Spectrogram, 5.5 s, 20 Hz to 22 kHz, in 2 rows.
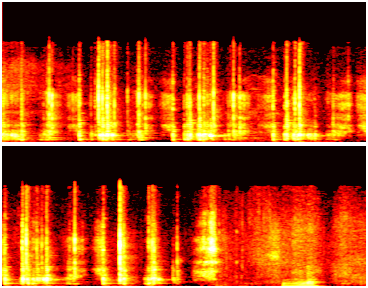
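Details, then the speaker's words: Mercedes W211 drum-type parking brake being renewed and adjusted via the knurled adjuster screw, drum turned by hand: rasping scrape each rotation as shoes begin to drag; parking brake shoe drag during adjustment. "gucken wir mal fängt schon an zu schleifen ein bisschen dran man hört"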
